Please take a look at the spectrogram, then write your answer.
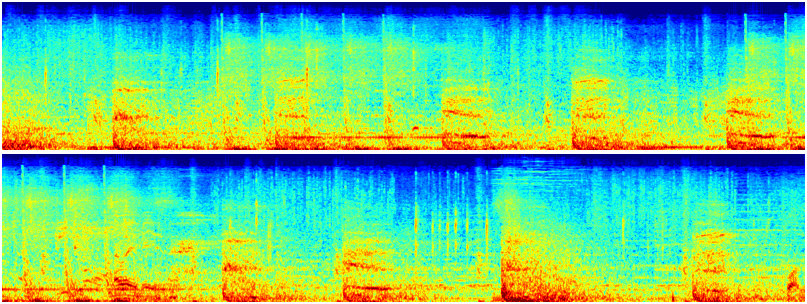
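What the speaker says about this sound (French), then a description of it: "Ça explose ça explose." Explosions boom repeatedly in the fast first-person roguelike game Ziggurat, dull thuds and crashes layered in dense game music and effects, with someone talking over them throughout.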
